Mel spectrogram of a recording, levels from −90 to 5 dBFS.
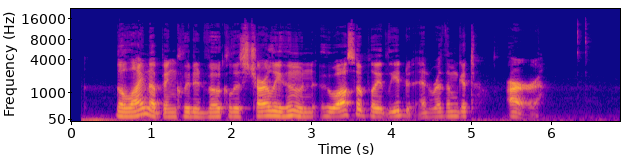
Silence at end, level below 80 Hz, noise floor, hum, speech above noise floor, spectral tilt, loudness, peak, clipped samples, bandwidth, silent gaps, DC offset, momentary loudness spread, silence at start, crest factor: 1 s; -52 dBFS; -57 dBFS; none; 37 dB; -5 dB/octave; -20 LUFS; -2 dBFS; under 0.1%; 14 kHz; none; under 0.1%; 14 LU; 0.2 s; 18 dB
